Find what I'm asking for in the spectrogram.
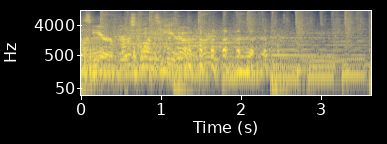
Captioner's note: laughing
